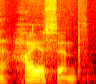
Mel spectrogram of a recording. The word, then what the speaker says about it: hyacinth: The riders had breastplates, the color of fire and hyacinth. That's how you pronounce it.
